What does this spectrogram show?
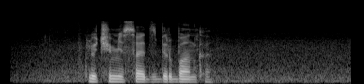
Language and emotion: Russian, neutral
